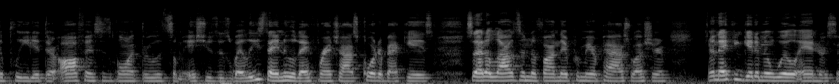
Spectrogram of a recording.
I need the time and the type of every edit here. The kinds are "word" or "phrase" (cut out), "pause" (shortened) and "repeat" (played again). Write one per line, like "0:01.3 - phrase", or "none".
0:02.3 - word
